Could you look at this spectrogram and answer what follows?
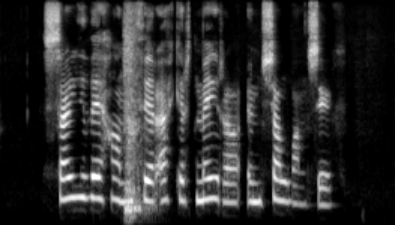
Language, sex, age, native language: Icelandic, female, 15, Icelandic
